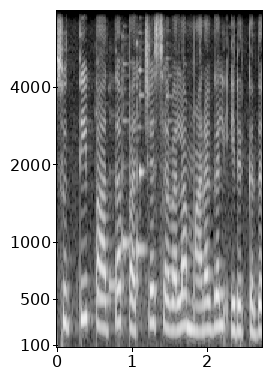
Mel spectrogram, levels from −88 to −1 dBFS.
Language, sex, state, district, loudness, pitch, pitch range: Tamil, female, Karnataka, Bangalore, -13 LUFS, 260 Hz, 230-290 Hz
